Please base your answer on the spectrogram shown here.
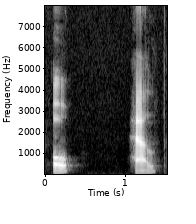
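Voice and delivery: ohel broken in two with a clear pause; split syllables. Shown as a demonstration. Teacher counting two syllables for learners, split syllables in ohel. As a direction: say ohel one syllable at a time. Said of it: "And so bisyllabic".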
